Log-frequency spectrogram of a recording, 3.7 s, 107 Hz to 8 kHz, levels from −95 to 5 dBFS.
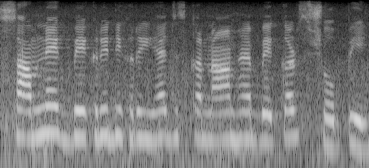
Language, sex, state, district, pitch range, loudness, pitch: Hindi, female, Haryana, Rohtak, 220-235 Hz, -19 LUFS, 230 Hz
